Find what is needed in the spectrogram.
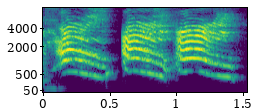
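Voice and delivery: very high, loud mock cries of pain; Thomas. Imagining Thomas the Tank Engine being punched, high yelps. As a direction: yelp in a high cartoon train voice. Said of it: "you hear Thomas's voice going".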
